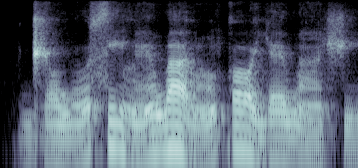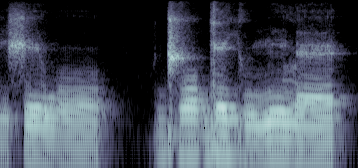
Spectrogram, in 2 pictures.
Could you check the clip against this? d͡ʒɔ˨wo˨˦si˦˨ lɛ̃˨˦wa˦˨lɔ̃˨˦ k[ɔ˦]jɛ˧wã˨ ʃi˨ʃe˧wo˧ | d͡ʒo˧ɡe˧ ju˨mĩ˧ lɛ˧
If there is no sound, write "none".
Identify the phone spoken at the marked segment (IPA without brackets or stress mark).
ɔ˦˨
